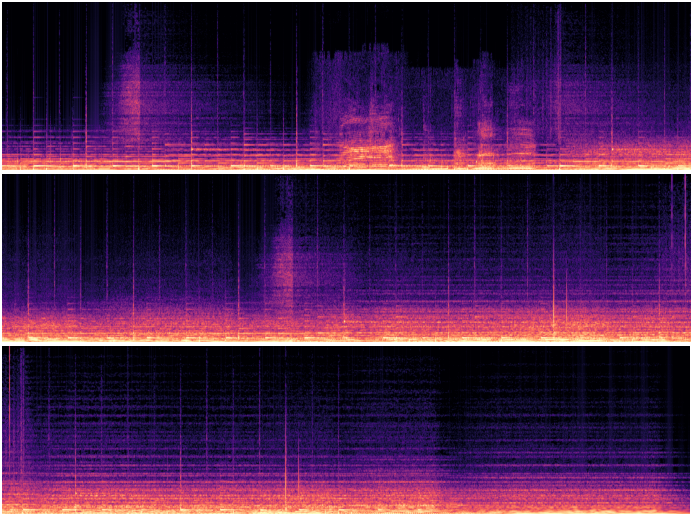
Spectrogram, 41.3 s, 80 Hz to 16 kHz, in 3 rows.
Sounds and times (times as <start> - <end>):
Music: 0.0 - 41.3.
